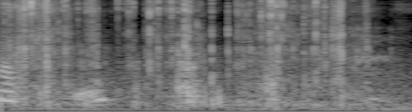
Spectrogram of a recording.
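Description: A small plastic tube of glitter being shaken and tapped to pour it out, giving an irregular run of light clicks and rustles.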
